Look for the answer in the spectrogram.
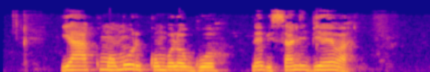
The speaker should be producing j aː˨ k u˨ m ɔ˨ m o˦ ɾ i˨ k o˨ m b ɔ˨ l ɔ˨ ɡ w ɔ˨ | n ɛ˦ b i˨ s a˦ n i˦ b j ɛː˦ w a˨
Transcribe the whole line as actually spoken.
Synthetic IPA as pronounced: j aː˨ k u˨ m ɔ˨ m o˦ ɾ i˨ k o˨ m b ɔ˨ l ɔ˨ ɡ w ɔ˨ | n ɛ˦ b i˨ s a˦ n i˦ b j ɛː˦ w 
